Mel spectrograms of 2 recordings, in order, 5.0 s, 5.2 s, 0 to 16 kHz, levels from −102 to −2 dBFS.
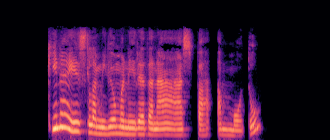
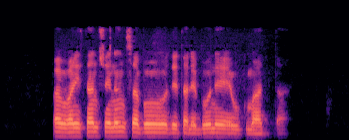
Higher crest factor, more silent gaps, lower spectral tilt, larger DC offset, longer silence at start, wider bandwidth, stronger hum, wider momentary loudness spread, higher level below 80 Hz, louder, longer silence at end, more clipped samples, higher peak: about the same, 18 dB vs 18 dB; first, 3.22-3.26 s vs none; first, -5.5 dB/octave vs -3.5 dB/octave; neither; about the same, 0.75 s vs 0.8 s; about the same, 7.4 kHz vs 7.8 kHz; neither; first, 14 LU vs 6 LU; first, -68 dBFS vs -80 dBFS; first, -22 LUFS vs -28 LUFS; about the same, 1.05 s vs 0.95 s; neither; first, -6 dBFS vs -12 dBFS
